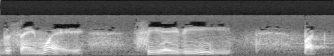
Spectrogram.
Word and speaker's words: cave: with a latin word spelled the same way c-a-v-e but pronounced cave it means beware our cast included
